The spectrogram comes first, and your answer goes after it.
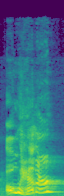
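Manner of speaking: high, loud surprised question; re-enacted astonishment, swooping up high; caught off guard. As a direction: react with startled surprise, pitch jumping up. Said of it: "real caught off guard and surprised".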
